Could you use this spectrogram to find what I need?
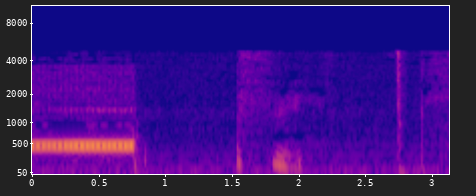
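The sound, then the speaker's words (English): A radio station calls back a 7-Eleven in Fort George Meade, Maryland. A steady, low telephone line tone sounds for under a second and then cuts off abruptly, followed by a few sharp clicks and faint line noises. “We're going to do something kind of rare here and call back a second time to see what happens.”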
